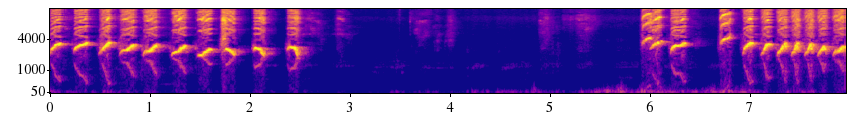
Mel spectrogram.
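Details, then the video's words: Rare greater green leafbird from Banyuwangi singing energetically: rapid series of loud whistled downslurred notes repeated about four per second, a pause with low background rumble, then another fast burst of similar notes. "Suara kicauan burung cucak ijo KTP Banyuwangi gacor"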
